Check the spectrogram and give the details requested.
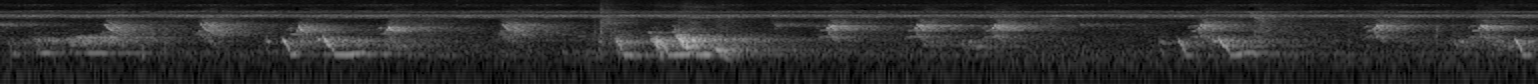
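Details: Deep, liquid, fluty phrases of Green orioles in Australia's Daintree coastal rainforest, several birds possibly countersinging, with quick repeated notes through the whole stretch against high droning insects.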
